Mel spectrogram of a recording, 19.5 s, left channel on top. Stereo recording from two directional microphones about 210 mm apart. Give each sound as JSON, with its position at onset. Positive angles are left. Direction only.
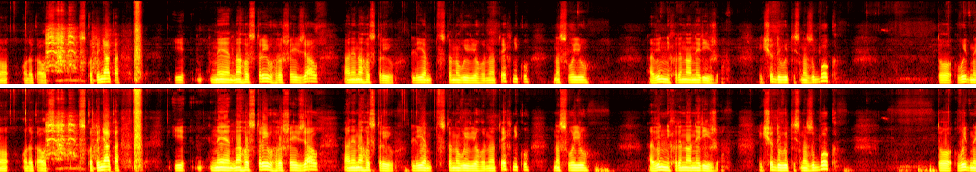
{"t": 0.0, "sound": "speech", "side_deg": -25}
{"t": 0.9, "sound": "goose", "side_deg": 5}
{"t": 1.5, "sound": "speech", "side_deg": -25}
{"t": 3.4, "sound": "speech", "side_deg": -35}
{"t": 4.2, "sound": "speech", "side_deg": -20}
{"t": 13.0, "sound": "speech", "side_deg": -20}
{"t": 18.7, "sound": "speech", "side_deg": -20}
